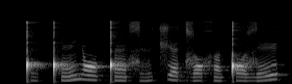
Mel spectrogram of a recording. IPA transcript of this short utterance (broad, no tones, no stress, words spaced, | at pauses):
ǃɛ̤ǃʰẽ jɔ̃ǃɛ̃ sɛ̤t͡ʃɛ d͡zɔxɐ̃ǃɔze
